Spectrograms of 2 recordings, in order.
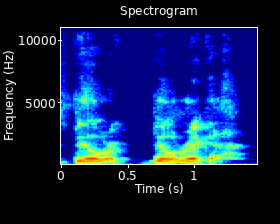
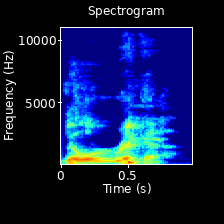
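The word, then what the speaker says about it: Billerica: And then the one that'll really fuck you up, though, is Bill Ricka. – Yes. Yes. – Because that doesn't even look like Bill Ricka. – Bill Ricka. – It's spelled Balerica. – What? – But it's pronounced Bill Ricka.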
